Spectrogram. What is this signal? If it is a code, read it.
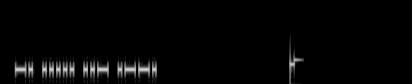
Morse code, heard as a keyed tone, about 34 wpm, 700 Hz. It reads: N5UP
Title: USA Call Signs - 4 Characters - 4x Character Spacing - 35wpm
